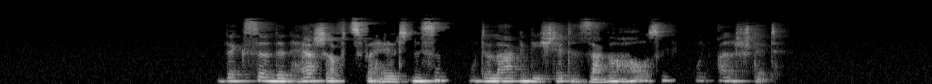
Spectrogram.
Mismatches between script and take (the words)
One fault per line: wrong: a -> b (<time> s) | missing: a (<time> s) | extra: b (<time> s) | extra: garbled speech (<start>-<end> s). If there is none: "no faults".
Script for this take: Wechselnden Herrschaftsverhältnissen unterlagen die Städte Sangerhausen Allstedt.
extra: und (6.9 s)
